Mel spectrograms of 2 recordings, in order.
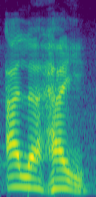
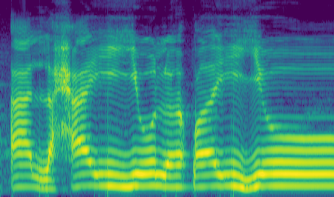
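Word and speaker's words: الحي القيوم: হাইয়ুল কাইয়ুম আল হাই অনেকে বলবে আল হাই এরকম না আল হাইয়ুল কাইয়ুম শুরু থেকে বলুন এ পর্যন্ত আল্লাহু লা ইলাহা ইল্লাহু আল হাইয়ুল কাইয়ুম ঝটকা হামজা শব্দের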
